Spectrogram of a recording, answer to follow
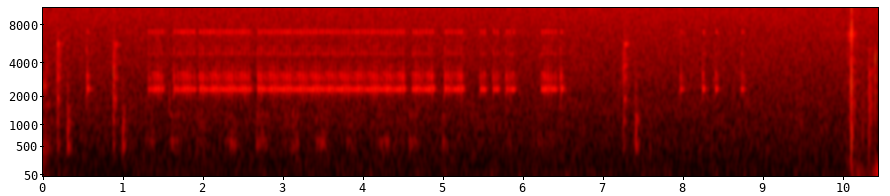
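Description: Spektrum DX8 radio transmitter beeping as its scroll roller is turned to step a mix rate up to 100%. A high beep tone starts about a second in and carries on, broken by short gaps, until past the middle. A few light clicks come before and after it.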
